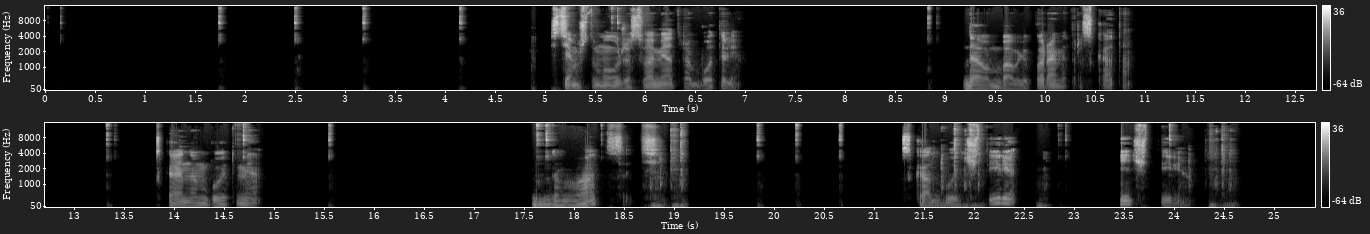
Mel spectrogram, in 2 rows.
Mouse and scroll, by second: 1.6 click, 2.3 click, 3.0 click, 4.0 click, 5.6 click, 8.7 click, 13.2 click, 14.5 click, 15.4 click, 15.8 click, 17.5 click, 18.2 click, 19.7 click, 20.1 click, 22.8 click, 23.6 click.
